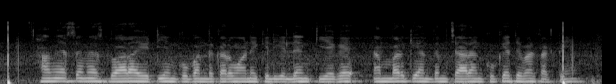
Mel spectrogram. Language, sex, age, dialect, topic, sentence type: Hindi, male, 18-24, Awadhi Bundeli, banking, question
